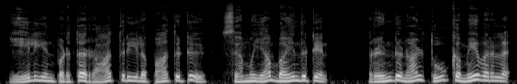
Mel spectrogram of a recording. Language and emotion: Tamil, fearful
